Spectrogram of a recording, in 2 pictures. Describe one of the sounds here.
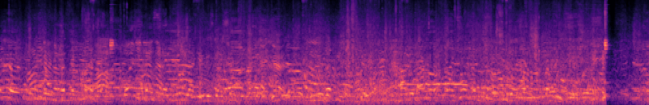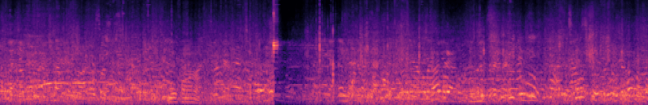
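A crowd of men and women talk and call out all around, close by.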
